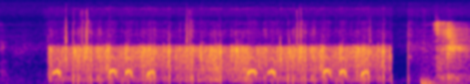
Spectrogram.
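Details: An Ambon damselfish, a small yellow fish common on coral reefs, makes faint, short, quick high-pitched chirps in small clusters over a steady underwater hiss.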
